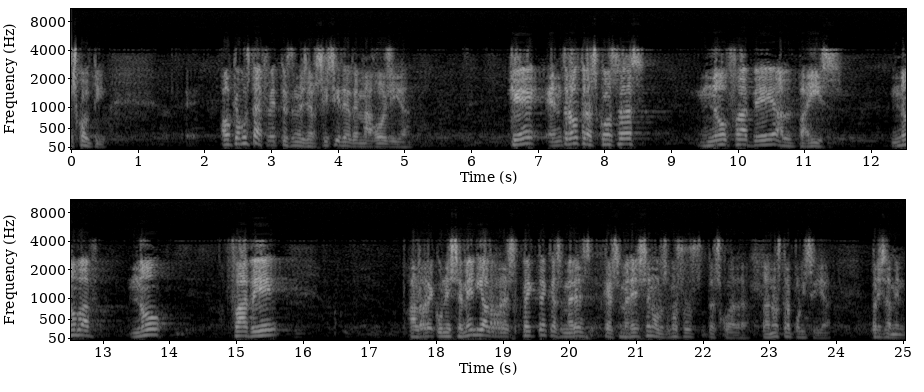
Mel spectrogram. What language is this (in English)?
Catalan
